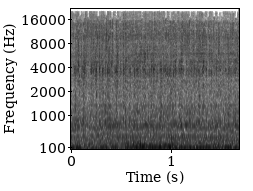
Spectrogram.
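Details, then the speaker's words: Tankless water heater flush, circulation pump pushing 1 to 1.5 gallons of vinegar through the unit for 30 to 45 minutes: steady, even low hum with rushing flow and no knocks or surges. Normal pump running. "So now that we got everything hooked up, all we have to do is plug the pump in. Now you can hear the pump running."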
